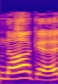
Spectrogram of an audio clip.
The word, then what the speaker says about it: Nagar: Yes, so Snehal Nagar, to rhyme with lager, if that helps us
